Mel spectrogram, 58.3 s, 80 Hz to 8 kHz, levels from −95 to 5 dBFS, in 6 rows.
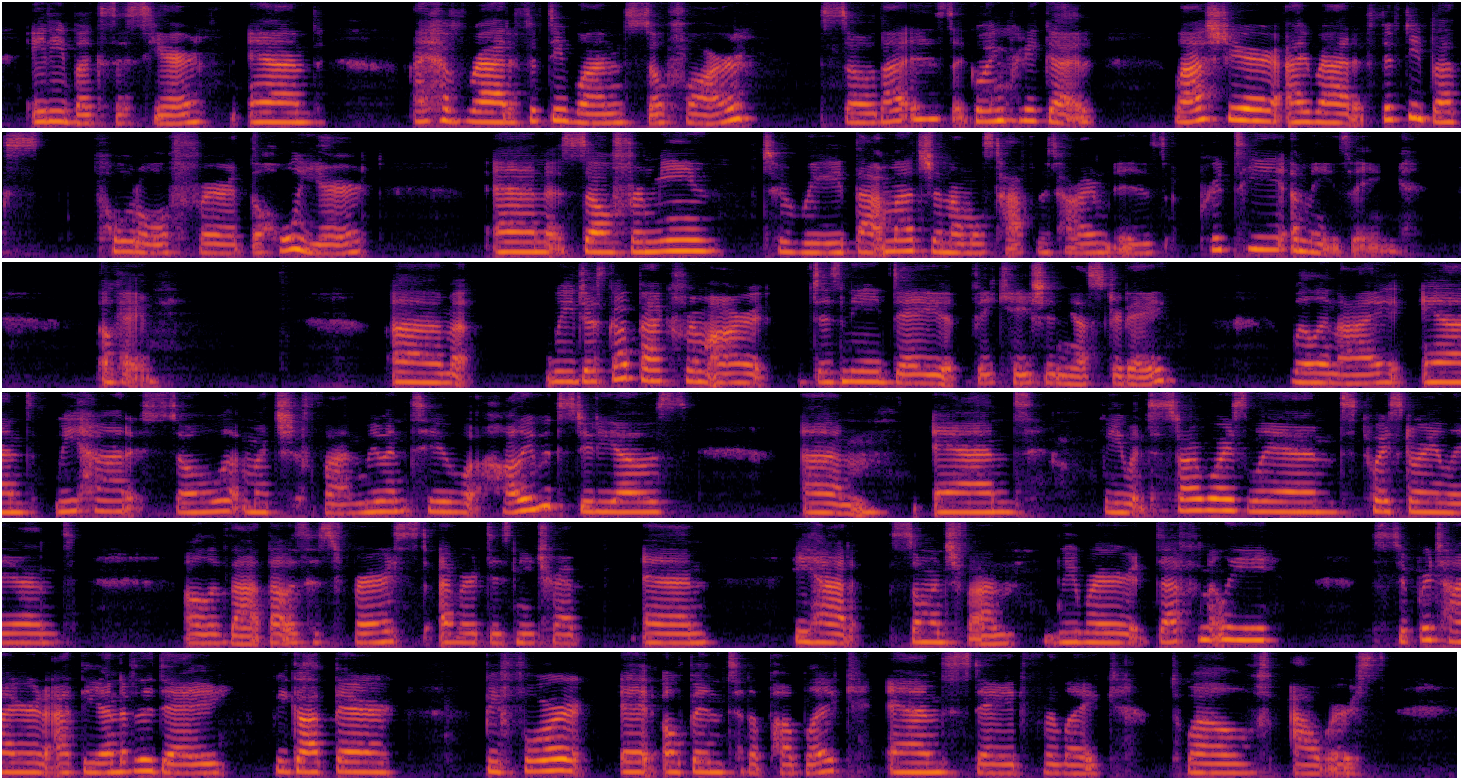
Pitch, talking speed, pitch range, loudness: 225 Hz, 125 wpm, 210-240 Hz, -31 LUFS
